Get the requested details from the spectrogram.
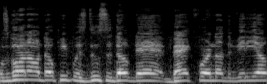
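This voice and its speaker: A loud, high-pitched male voice over noticeable background noise. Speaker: vlogger, dad reviewing his car purchase. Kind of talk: casual vlog review. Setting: in a car. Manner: projecting voice loudly.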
